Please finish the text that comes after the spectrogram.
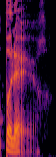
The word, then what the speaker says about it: polaire: So same thing here. E and S are not pronounced. Polaire, okay?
